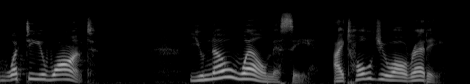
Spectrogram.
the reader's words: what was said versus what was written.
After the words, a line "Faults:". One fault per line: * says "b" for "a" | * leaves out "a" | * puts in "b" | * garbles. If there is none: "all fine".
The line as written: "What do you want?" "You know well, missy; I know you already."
"What do you want?" "You know well, missy; I told you already."
Faults:
* says "told" for "know"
